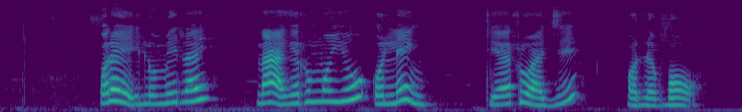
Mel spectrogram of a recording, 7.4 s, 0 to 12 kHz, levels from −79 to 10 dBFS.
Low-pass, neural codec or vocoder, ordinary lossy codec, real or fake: 10.8 kHz; none; none; real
